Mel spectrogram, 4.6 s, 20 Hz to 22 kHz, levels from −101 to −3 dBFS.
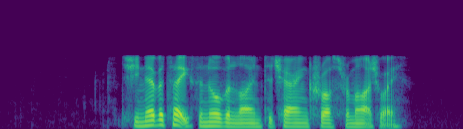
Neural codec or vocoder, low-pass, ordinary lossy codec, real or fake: none; 3.6 kHz; none; real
